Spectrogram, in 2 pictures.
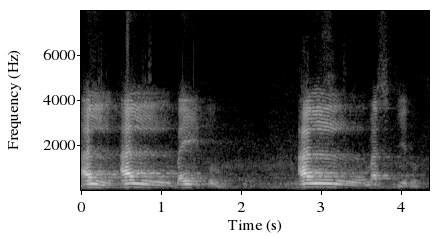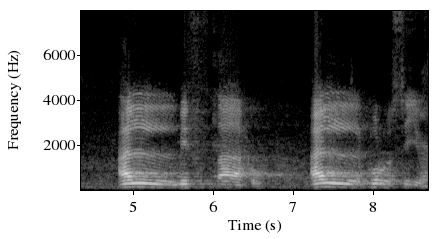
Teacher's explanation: Ketika alif lam masuk kepada kata yang awalnya huruf qamariyah, maka lamnya dibaca dengan jelas.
